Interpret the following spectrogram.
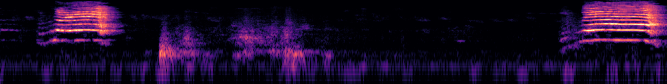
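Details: Barbari goat at a farm in Sultanpur during delivery time, giving birth: two loud, harmonic, wavering bleats about five seconds apart, with faint rustling and soft murmurs between them.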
